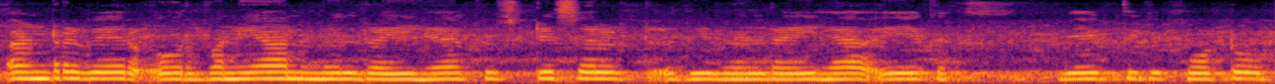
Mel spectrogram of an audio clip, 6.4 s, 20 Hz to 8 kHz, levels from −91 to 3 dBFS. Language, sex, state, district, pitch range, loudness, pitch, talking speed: Hindi, female, Rajasthan, Bikaner, 205-220 Hz, -12 LUFS, 210 Hz, 160 wpm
